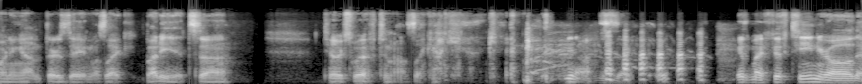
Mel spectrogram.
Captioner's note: laughter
